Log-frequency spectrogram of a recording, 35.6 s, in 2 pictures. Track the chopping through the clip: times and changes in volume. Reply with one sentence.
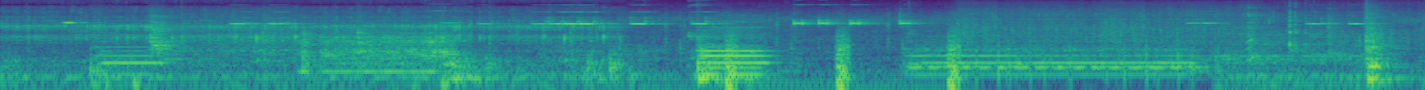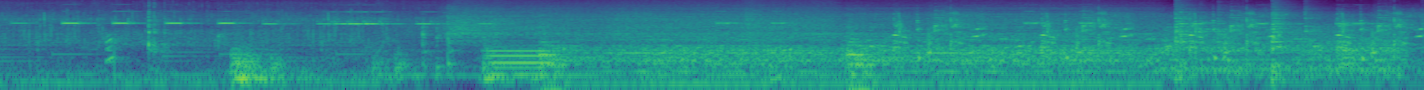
You can't hear the chopping here.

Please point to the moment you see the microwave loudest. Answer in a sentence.
The volume of the microwave peaks at 9 seconds.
